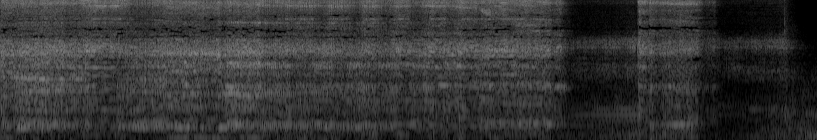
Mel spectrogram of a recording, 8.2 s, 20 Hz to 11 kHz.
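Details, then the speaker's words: Banggood 220V 72W micro rotary tool at maximum speed with an oversized 75 mm disk: high hissing whine cutting steadily without bogging, dropping off at breakthrough; normal cutting under load through reasonably thick stock, motor stayed cold. "actually cut through it I'm surprised it actually did that's not spinning you know we near the register the holder is it actually through this it's reasonably thick still that's pretty impressive really"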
